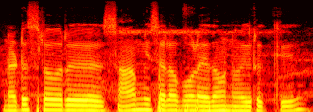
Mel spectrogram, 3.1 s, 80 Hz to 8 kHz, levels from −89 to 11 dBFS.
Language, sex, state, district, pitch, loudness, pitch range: Tamil, male, Tamil Nadu, Kanyakumari, 125 Hz, -13 LUFS, 120-135 Hz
